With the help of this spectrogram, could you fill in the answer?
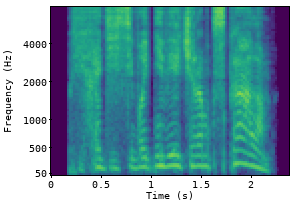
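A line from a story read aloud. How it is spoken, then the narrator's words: Whisper. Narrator (Russian): шепнул он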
